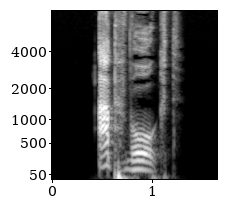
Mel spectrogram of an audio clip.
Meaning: second-person plural dependent preterite of abwiegen
- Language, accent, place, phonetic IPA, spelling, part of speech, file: German, Germany, Berlin, [ˈapˌvoːkt], abwogt, verb, De-abwogt.ogg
